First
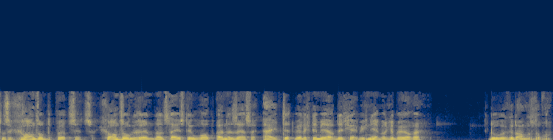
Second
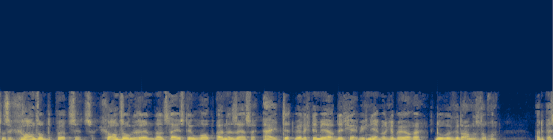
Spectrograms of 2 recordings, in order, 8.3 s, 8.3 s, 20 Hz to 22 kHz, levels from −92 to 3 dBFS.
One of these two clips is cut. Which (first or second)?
second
